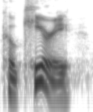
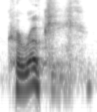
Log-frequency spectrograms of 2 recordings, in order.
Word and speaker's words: Kokiri: It's actually pronounced Kokiri, but I pronounced it Kuroki.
